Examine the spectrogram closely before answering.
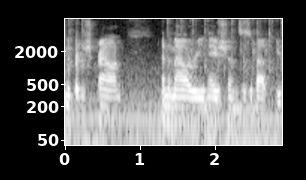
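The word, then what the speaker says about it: Māori: with significant tensions between indigenous Maui not mayori but Maui I got [ __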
